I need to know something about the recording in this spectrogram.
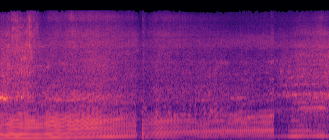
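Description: A rally car engine revs hard and shifts gears.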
